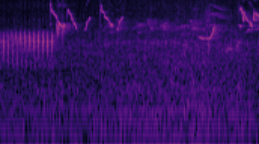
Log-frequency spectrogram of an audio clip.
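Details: Oriental white-eyes in a group chorus used as training to get birds singing; a fast buzzy rattle opens, then high thin slurred chirps sweeping downward, repeated with short gaps.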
